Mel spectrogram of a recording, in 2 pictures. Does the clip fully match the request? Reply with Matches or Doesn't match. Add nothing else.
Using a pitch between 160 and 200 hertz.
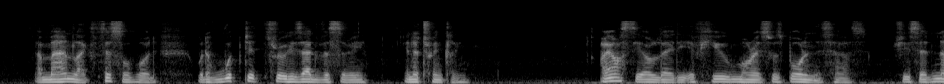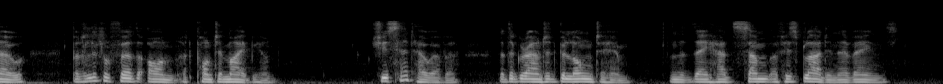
Doesn't match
